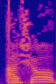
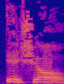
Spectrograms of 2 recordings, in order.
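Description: First: عشا said "asha"; fatha on first. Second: عشا said "esha"; short e starting عشا; kasra on first. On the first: Teacher shows عشا for "evening meal", pronounced asha. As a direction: open a starting عشا. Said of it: "به فتح اول". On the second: Teacher shows عشا for "bedtime", pronounced esha. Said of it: "به کسر اول". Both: Shown as a demonstration.

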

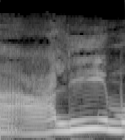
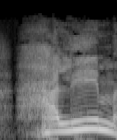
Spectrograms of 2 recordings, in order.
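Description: First: Said in the usual way. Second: حلیم starting on a breathed h; حلیم with audible h instead of ain. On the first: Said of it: "به عین باشد دانا". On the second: Shown as a demonstration. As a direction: say حلیم as ha-lim. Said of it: "و اگر به هی باشد".

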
